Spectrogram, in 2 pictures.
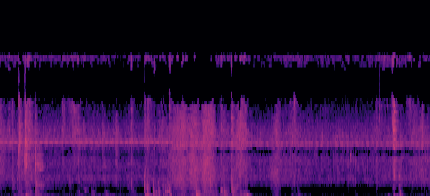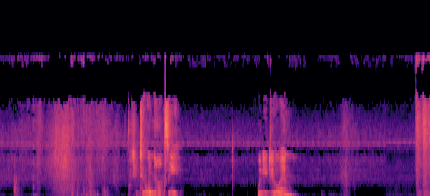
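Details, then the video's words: Knox, a pet chinchilla, screaming for attention because he wanted out to play: two loud harsh calls near twelve and fourteen seconds, the second sliding downward, after quiet rustling and shuffling in a small room. "Chinchilla Scream & Squeakiest Playtime Ever"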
